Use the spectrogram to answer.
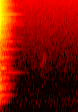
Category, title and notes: Music > Solo percussion
Recording ook a crash cymbal with all variations
drums, crash, cymbals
